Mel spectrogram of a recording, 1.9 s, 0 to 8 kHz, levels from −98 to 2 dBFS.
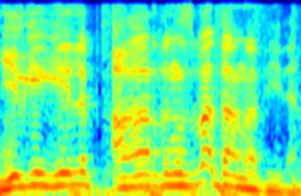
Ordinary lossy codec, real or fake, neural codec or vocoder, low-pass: none; real; none; 7.2 kHz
